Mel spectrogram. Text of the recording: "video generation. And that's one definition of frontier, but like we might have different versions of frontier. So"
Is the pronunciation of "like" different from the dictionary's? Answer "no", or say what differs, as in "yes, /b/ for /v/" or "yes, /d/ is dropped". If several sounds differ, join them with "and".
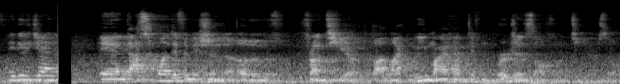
no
